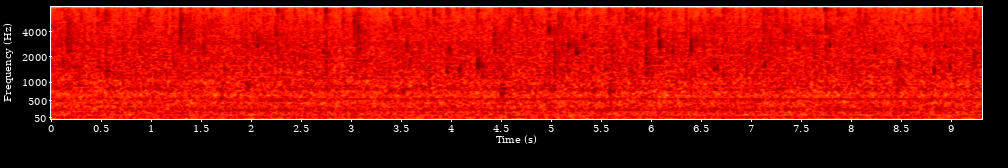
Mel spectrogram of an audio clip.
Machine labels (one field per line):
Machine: pump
